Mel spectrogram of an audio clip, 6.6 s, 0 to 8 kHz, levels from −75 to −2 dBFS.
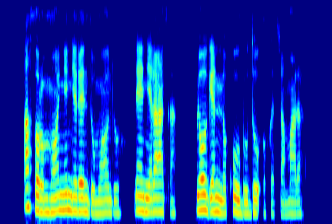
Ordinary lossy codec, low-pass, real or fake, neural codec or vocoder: none; none; fake; codec, 16 kHz, 0.8 kbps, ZipCodec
